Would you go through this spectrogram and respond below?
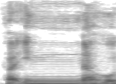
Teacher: نون مشدد پر گنہ ہوگا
